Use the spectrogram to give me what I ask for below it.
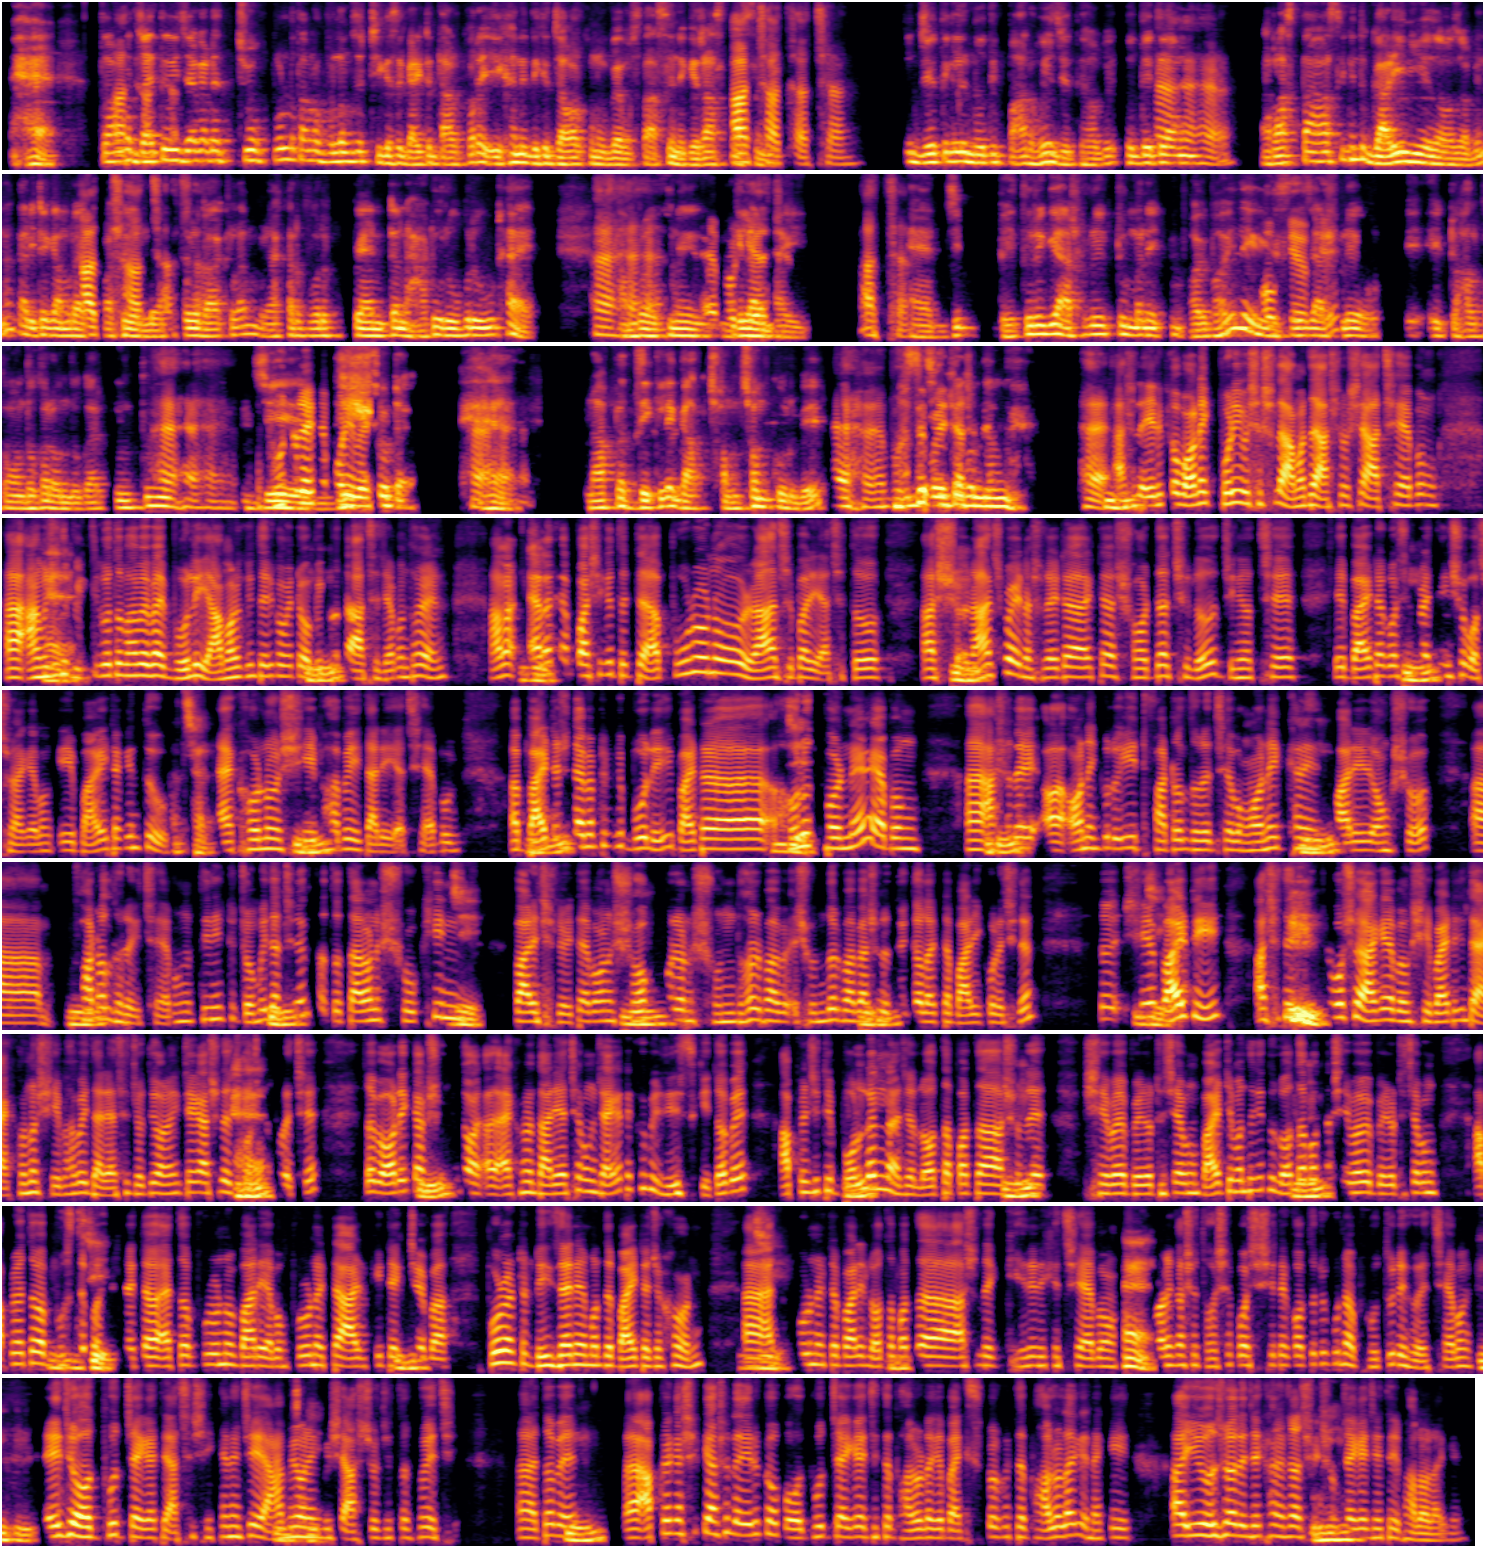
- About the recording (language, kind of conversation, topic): Bengali, unstructured, আপনি সবচেয়ে মজার বা অদ্ভুত কোন জায়গায় গিয়েছেন?
- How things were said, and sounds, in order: distorted speech; other background noise; drawn out: "বাড়িটা"; throat clearing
